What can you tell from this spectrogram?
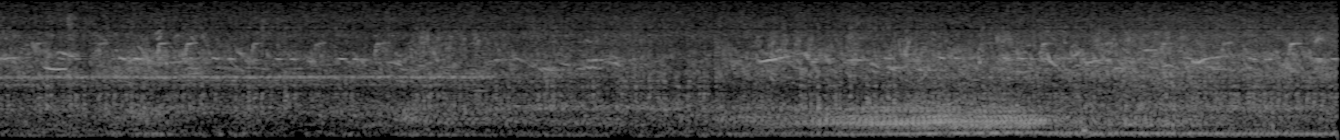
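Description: Small birds chirping and singing, many short high calls with one thin held note for the first few seconds. Underneath runs a low steady hum that swells for a couple of seconds in the middle.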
